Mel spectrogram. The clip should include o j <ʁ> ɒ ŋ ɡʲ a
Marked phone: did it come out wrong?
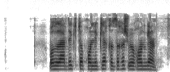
no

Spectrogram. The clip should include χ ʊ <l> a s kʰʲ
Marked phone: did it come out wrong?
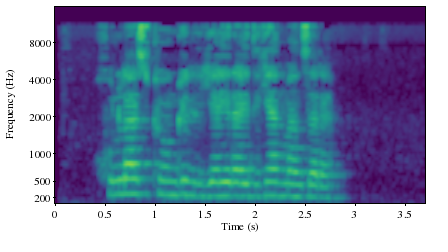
yes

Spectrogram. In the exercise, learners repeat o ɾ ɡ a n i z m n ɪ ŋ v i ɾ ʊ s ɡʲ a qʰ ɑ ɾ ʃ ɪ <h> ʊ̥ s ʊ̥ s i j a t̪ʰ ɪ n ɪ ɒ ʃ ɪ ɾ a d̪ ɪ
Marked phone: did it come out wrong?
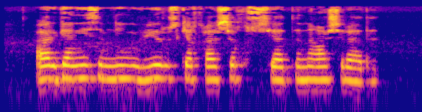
yes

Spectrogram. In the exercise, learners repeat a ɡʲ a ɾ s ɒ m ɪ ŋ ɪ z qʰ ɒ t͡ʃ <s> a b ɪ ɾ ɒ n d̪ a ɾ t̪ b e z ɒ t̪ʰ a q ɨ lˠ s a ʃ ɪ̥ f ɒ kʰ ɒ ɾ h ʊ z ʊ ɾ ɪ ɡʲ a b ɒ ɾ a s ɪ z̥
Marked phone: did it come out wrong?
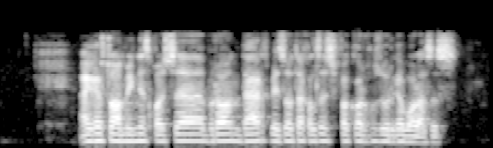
no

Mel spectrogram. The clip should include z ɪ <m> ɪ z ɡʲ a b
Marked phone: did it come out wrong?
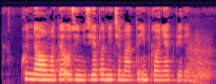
yes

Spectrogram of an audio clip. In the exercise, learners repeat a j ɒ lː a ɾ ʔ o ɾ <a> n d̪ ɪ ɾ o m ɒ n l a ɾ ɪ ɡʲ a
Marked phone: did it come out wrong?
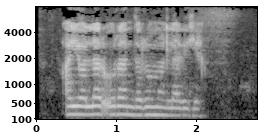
no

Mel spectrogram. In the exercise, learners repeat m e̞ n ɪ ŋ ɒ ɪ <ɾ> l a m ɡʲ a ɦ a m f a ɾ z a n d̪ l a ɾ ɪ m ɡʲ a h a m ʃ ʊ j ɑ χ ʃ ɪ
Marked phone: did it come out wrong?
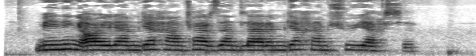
yes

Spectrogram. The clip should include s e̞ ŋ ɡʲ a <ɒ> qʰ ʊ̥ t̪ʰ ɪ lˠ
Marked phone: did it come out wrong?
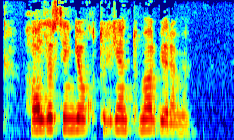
yes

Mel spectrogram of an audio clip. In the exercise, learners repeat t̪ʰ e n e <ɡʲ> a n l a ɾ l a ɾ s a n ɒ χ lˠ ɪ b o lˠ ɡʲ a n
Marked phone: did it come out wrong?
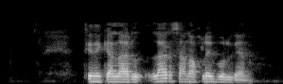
yes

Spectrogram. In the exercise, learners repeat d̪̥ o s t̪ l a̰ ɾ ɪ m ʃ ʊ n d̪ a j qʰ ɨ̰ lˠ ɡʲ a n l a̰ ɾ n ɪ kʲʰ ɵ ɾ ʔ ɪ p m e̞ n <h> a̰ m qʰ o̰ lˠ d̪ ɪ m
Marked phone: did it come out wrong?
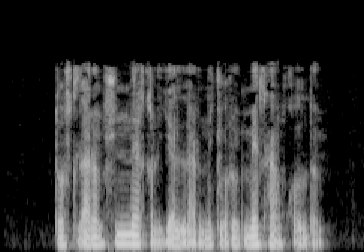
no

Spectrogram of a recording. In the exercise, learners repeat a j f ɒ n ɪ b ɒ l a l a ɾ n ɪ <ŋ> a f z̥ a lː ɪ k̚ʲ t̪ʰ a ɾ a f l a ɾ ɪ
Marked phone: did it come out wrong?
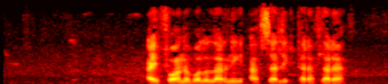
no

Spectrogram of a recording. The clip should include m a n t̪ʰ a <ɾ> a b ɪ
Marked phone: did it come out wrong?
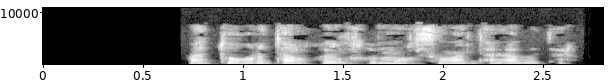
yes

